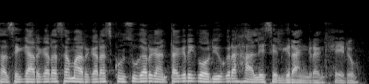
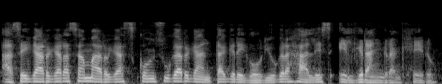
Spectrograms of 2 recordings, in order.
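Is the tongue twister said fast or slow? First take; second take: fast; slow. First: It is said quickly and forcefully. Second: It is said slowly and gently.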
